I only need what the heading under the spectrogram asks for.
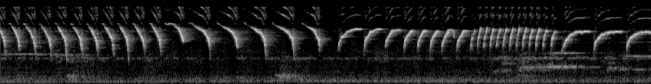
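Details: Canary bait song opening with a rapid string of downward-sweeping chirps, a few slower deep sweeps, then a long fast rolling series of chirps and a brief buzzy trill, finishing with upslurred whistles.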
